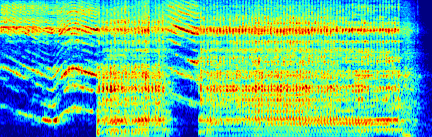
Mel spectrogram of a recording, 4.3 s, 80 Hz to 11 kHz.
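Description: Cordless impact driver driving a screw into a wooden 2x4 frame. The motor whines and winds up for about a second, then the hammering impact mechanism kicks in as the screw takes load and rattles steadily for about three seconds before stopping abruptly.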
